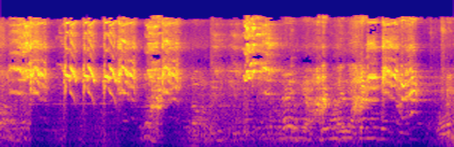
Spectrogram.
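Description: Many birds chirping and squawking at once in short, rapid calls, over a background of people talking.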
